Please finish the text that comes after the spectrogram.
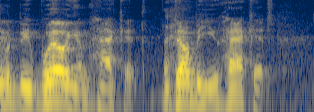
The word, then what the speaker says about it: Hackett: W. Hackett. Pronounced Whackett. Whackett. Can you whack it?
